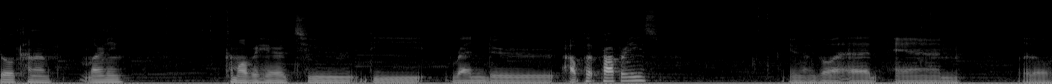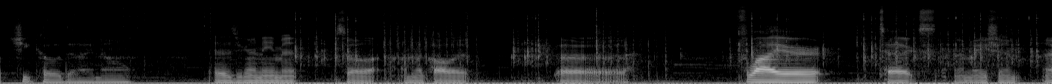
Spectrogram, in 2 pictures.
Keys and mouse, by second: 1.7 click, 7.5 click.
